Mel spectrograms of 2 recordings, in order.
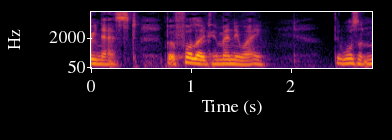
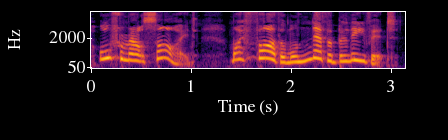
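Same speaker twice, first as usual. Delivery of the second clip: high, eager gnome voice; breathless wonder at the outside; excited young gnome; 10 semitones higher, 4 dB louder than usual. A narrator's reading. A young gnome tells Masklin about outside, high and eager.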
